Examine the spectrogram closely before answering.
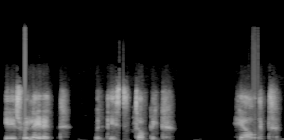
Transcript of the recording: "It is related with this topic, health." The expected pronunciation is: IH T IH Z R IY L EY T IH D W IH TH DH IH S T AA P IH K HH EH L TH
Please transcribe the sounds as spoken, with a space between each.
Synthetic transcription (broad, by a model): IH T IH Z R IY L EY T IH D W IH DH IH S T AA P IH K HH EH L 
